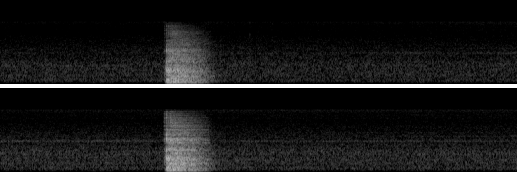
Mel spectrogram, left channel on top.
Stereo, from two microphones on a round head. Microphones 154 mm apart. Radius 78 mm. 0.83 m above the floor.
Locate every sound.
1.6 s a door slam: 60° right (ahead or behind), 4.5 m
